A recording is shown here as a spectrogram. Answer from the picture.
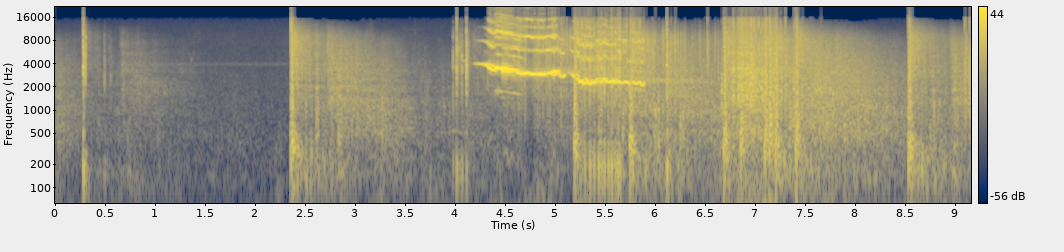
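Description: Aerial fireworks bursting overhead: a sharp bang at the start, then after a short lull a run of booming bursts with crackle. About four seconds in, a whistle falls in pitch over nearly two seconds among the bursts.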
